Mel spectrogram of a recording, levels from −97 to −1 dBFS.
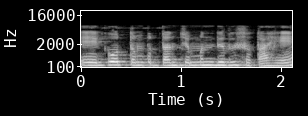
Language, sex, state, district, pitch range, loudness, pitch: Marathi, female, Maharashtra, Pune, 200-215 Hz, -16 LUFS, 205 Hz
